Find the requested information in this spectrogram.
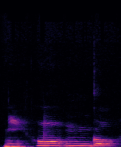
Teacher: So when talking about Japanese language, you stay high. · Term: heibangata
